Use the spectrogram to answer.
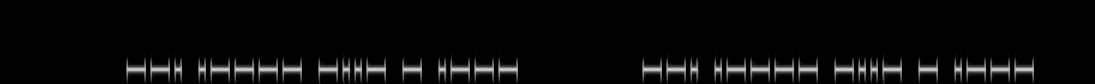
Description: Morse code, heard as a keyed tone, about 21 wpm, 700 Hz. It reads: G1XTJ G1XTJ
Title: DXCC-100 Call Signs - 5 Characters - Repeated 3x - 20wpm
